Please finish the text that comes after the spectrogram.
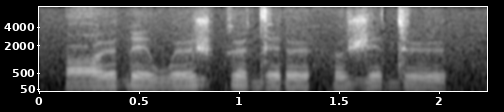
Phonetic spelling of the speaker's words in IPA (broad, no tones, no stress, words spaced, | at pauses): ʕøɗe wøʒkøde ɾøhɵʒe dʏ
